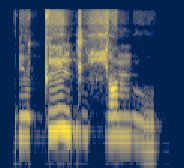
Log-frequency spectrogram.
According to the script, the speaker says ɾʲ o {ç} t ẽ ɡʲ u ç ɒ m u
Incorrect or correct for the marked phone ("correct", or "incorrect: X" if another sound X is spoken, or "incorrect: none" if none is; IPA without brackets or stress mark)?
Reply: incorrect: none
